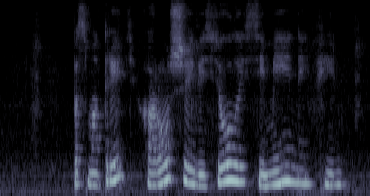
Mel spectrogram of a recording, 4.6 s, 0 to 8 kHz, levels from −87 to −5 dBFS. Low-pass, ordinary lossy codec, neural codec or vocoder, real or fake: none; none; none; real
